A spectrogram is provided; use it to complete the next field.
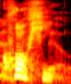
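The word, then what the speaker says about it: コーヒー: And same thing, like coffee, for example, would be kohi. So they don't say coffee. It's kohi.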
